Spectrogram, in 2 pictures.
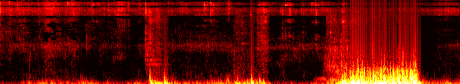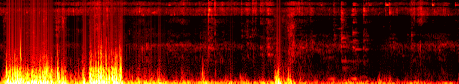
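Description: A horse-drawn plow scrapes and drags through soil.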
